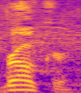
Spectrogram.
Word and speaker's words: Broeker: Hey, we're going to have Brocker on mat 6 for Broker. – Mount Pleasant. Is it Broker or Brocker? – Broker. – Broker. It's spelled B-R-O-E-K-E-R.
